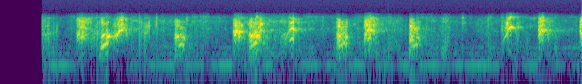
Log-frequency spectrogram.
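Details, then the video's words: Norrbottenspets hunting squirrels on private property in Oregon, barking in short sharp yaps in irregular bursts, some doubled, with a faint low hum beneath. "Norrbottenspets Squirrel Hunting"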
